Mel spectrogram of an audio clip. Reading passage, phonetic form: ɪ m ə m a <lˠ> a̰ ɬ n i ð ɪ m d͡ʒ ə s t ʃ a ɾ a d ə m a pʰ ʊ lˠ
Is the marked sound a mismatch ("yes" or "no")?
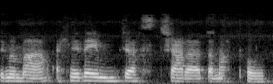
yes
